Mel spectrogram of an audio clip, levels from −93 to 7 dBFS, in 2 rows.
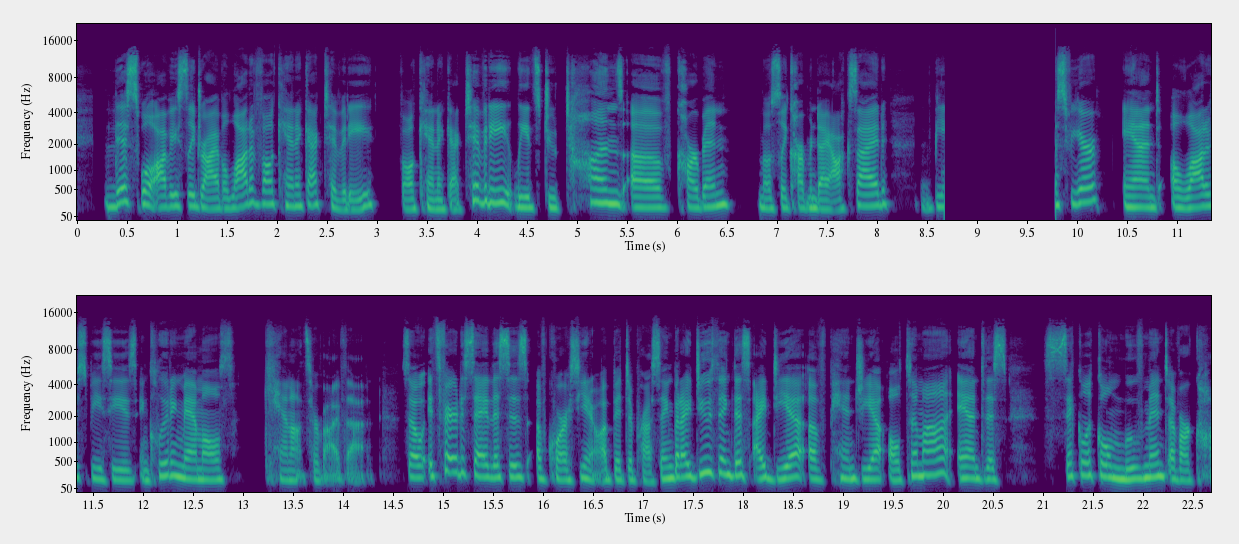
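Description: The player most likely ran short of buffered data or had its output thread held up, so nothing reached the output for a while. In this speech recording, that playback stall appears just after "carbon mostly carbon dioxide": at 8.67 s the sound cuts off abruptly mid-flow and the line stays silent for about 1.11 s, until 9.78 s, when the audio picks up again once the player recovers.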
